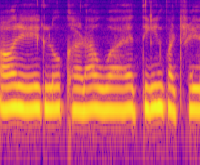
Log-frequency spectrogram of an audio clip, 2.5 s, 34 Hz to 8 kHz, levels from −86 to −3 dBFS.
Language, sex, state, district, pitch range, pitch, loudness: Hindi, female, Chhattisgarh, Kabirdham, 215-225 Hz, 220 Hz, -12 LUFS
